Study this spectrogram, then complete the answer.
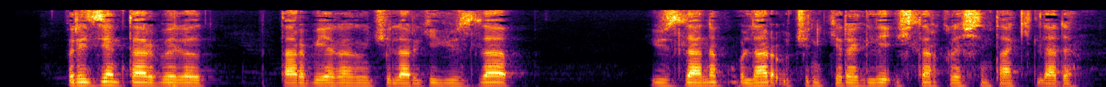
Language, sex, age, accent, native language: Uzbek, male, 18-24, Navoiy, Uzbek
